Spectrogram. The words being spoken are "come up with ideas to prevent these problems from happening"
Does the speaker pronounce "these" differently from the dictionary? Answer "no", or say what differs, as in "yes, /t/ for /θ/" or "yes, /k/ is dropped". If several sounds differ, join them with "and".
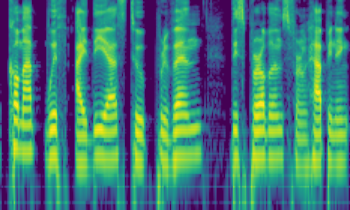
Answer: yes, /s/ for /z/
